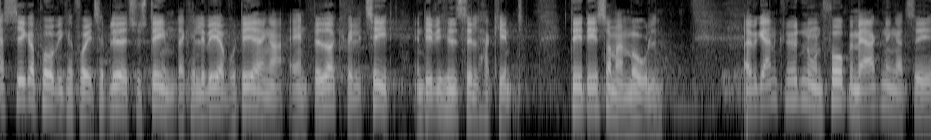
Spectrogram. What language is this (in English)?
Danish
